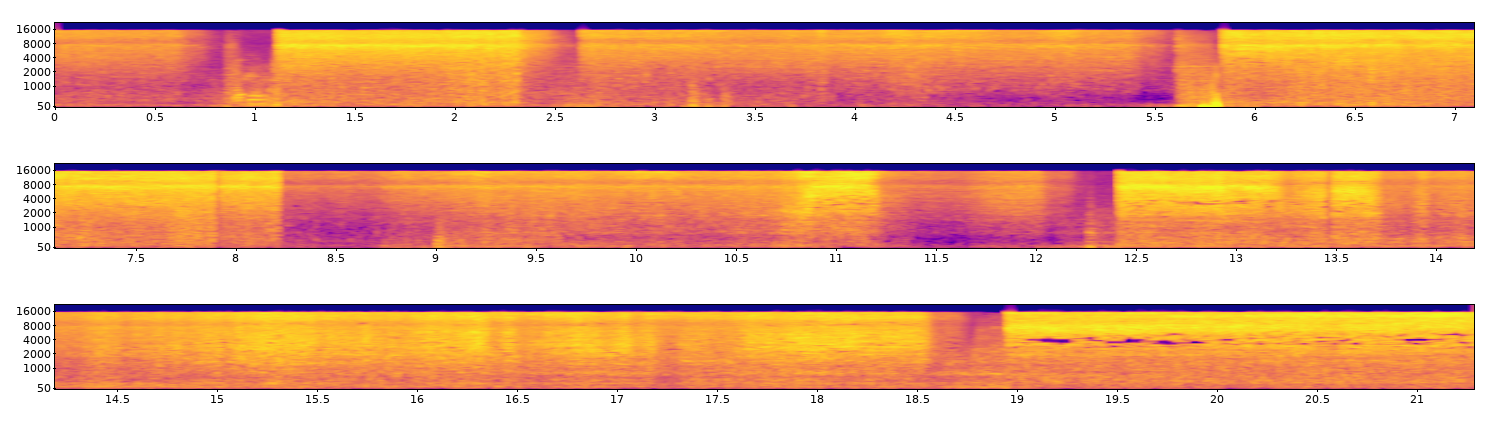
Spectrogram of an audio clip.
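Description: A steam cleaner hisses loudly in bursts.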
